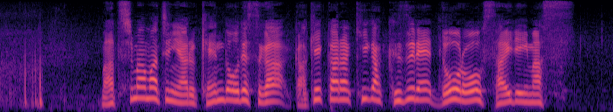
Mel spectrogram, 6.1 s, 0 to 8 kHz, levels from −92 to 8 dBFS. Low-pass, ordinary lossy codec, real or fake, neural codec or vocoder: none; none; real; none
